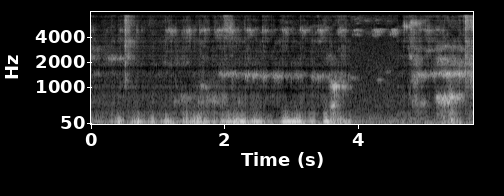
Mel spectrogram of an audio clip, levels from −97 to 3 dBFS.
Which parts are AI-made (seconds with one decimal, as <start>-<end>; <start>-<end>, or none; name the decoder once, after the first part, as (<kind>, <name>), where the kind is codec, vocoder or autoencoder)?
0.0-3.9 (codec, HILCodec); 4.6-5.7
